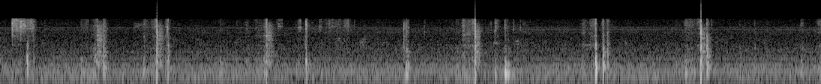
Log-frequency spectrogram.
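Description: Chef's knife slicing cucumbers lengthwise into spears, the blade striking the cutting board in sharp taps about every one to two seconds, over a steady background hum.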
